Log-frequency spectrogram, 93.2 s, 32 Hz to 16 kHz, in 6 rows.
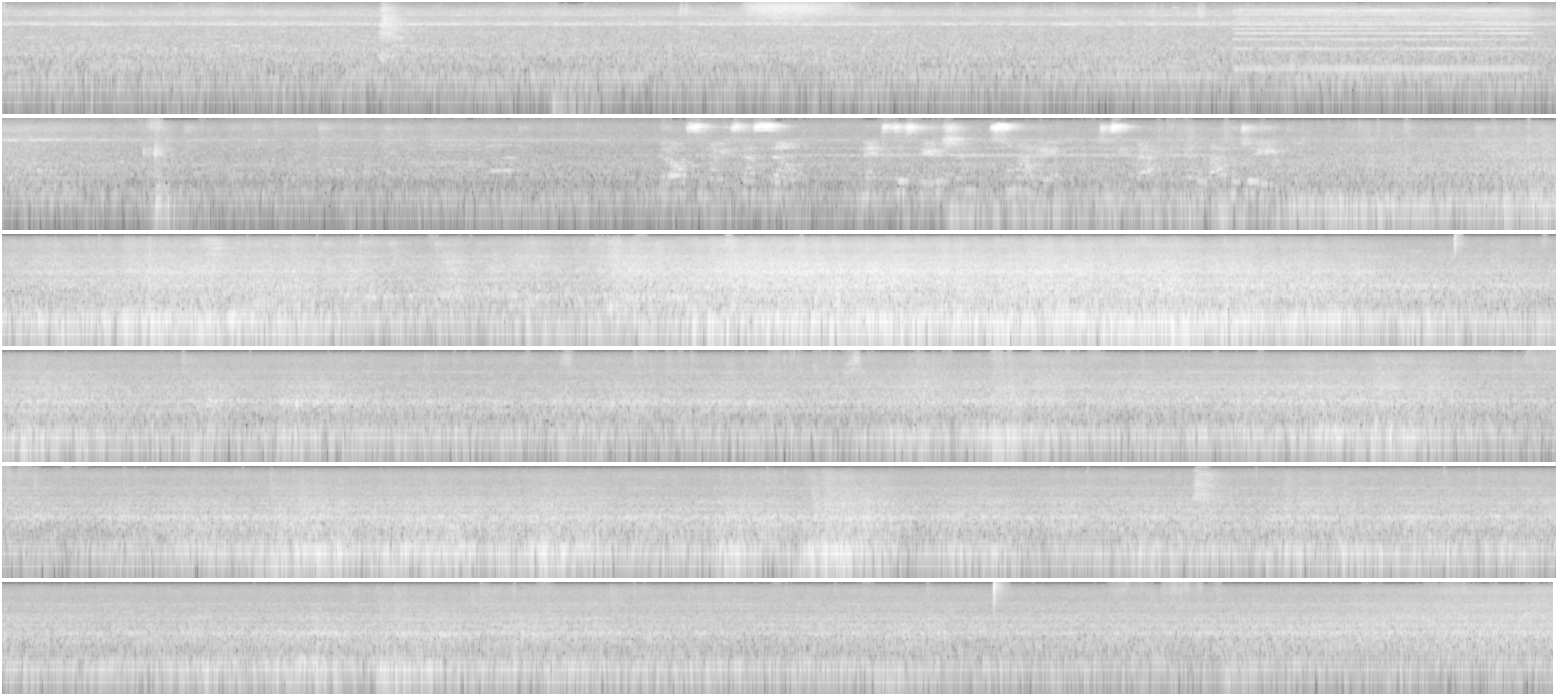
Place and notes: Vila Madalena - R. Dr. Paulo Vieira, 010 - Sumarezinho, São Paulo - SP, 01257-010, Brasil - Metrô Vila Madalena
#SaoPaulo #SP #Metro #VilaMadalena #Vila #Madalena #Underground #Subway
